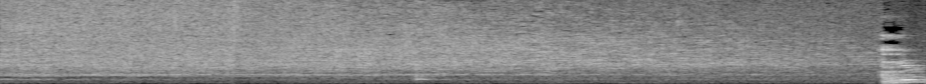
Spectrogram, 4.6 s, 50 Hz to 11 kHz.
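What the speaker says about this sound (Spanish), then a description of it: "En mi sartén tengo 2 cucharaditas de aceite que ya están precalentadas y a esto le voy a añadir media paquete de jamón" Sliced Oscar Mayer Deli Fresh smoked ham frying in two teaspoons of preheated oil in a skillet gives a steady, loud, continuous sizzle, with a brief clatter of stirring near the end.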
